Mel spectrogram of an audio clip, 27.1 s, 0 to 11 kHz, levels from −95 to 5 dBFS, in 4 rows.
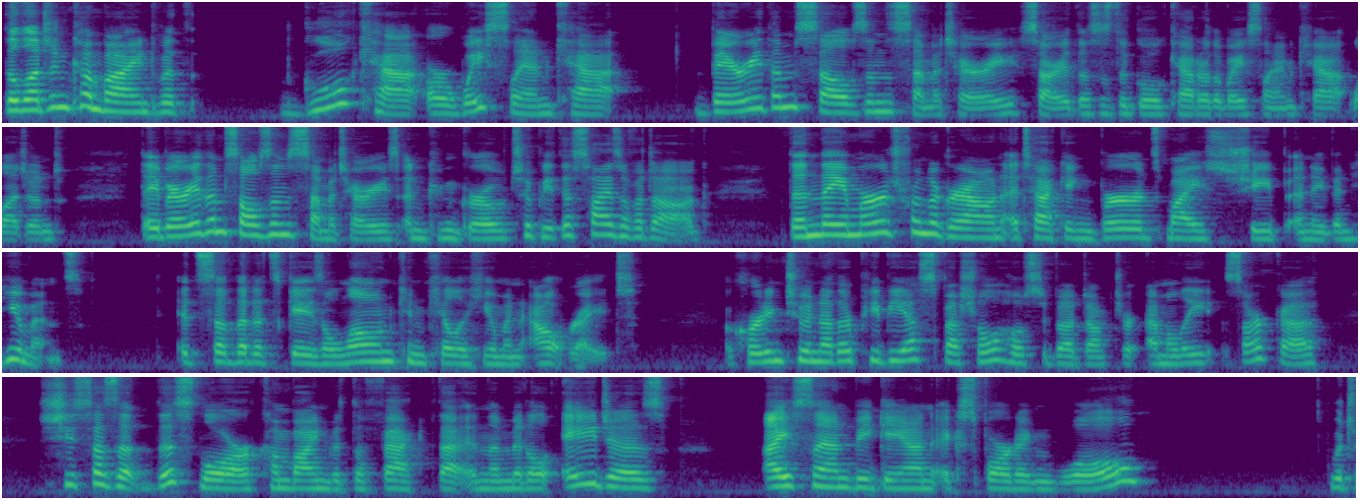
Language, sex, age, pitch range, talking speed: English, female, 20-39, 175-220 Hz, 210 wpm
